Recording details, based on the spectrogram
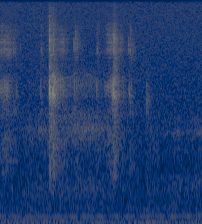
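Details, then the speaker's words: HPI Savage XS Flux RC truck, motor and transmission removed, transmission turned by hand; sharp gritty crunches about half a second apart; spur gear found missing many teeth with metal chunks inside; diffs spin smoothly. "I can feel that crunchiness is definitely inside the transmission somewhere."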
